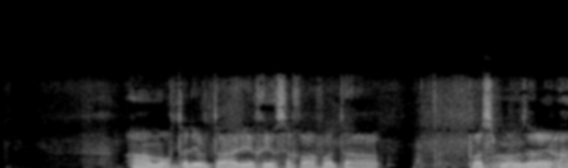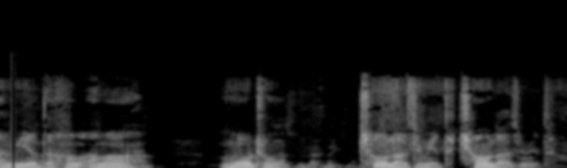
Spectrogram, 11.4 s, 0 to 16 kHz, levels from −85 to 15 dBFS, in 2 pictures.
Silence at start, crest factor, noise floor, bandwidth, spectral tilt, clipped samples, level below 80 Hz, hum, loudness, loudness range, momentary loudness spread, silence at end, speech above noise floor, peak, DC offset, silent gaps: 1.3 s; 16 dB; -71 dBFS; 9.2 kHz; -5.5 dB/octave; under 0.1%; -60 dBFS; none; -21 LUFS; 2 LU; 18 LU; 0.15 s; 50 dB; -6 dBFS; under 0.1%; none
